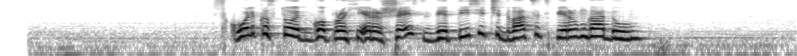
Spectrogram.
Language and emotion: Russian, neutral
